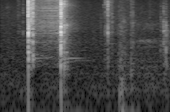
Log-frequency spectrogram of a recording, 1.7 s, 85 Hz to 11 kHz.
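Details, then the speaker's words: Minolta SRT 202 35mm SLR shutter fired at a slow speed: two crisp clicks about a third of a second apart, open then close, clean and even. Timing sounds right. "1/2 and one full second and that sounded pretty good"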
